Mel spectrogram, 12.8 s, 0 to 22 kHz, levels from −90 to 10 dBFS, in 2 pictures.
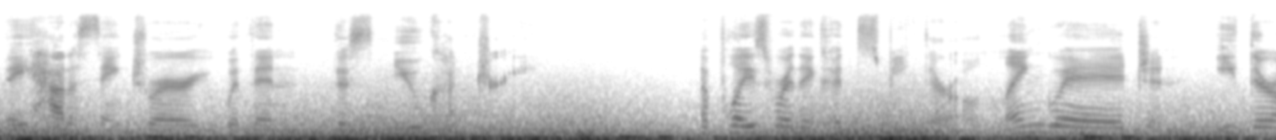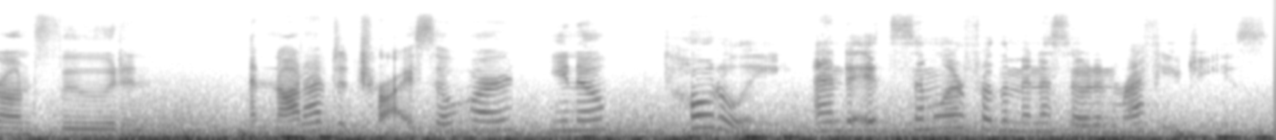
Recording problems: low rumble; loud; throughout; 1 dB below the speech

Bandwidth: 14 kHz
